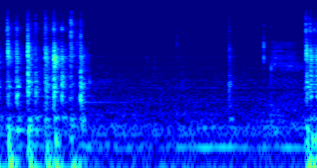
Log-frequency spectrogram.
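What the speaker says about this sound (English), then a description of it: "Sorry for the clicking on the keyboard." A quick run of keyboard key clicks, then a pause and a couple of isolated taps, close and fairly quiet.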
